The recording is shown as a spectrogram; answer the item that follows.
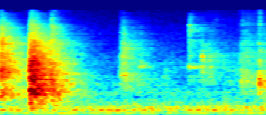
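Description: A large cardboard shipping box being handled: two sharp knocks about a quarter second apart, then fainter scraping and a few light taps.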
